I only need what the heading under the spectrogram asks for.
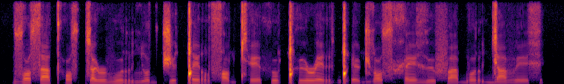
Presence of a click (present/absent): present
